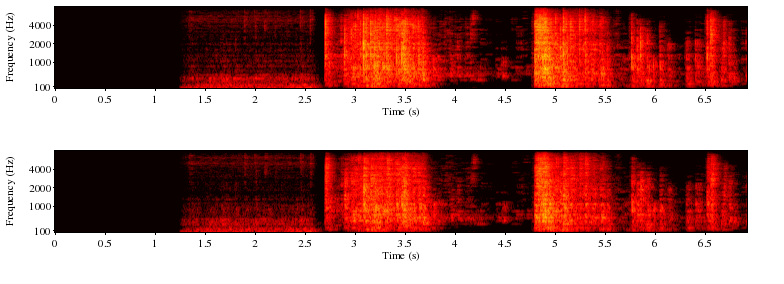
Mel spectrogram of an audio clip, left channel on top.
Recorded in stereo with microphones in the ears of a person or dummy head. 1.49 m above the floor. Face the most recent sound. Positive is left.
turn(degrees=35)  # may be behind; listen again after turning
